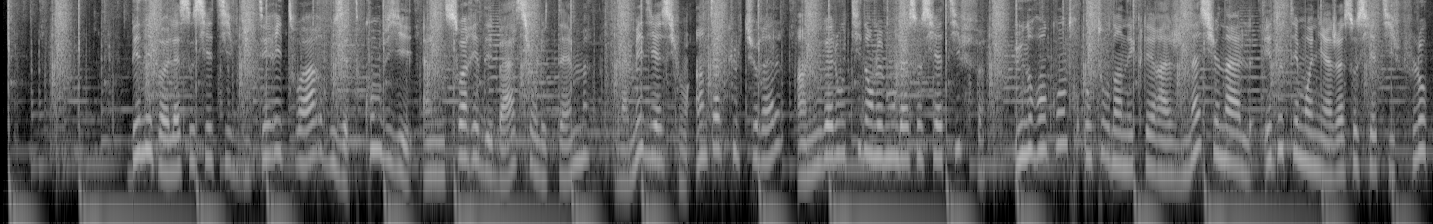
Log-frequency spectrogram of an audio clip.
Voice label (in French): Spot Radio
